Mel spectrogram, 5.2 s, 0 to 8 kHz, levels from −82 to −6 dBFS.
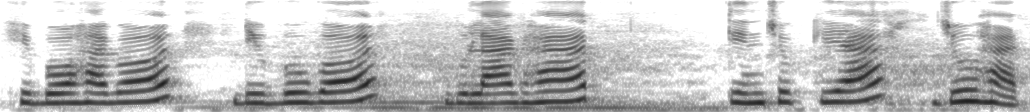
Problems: none marked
